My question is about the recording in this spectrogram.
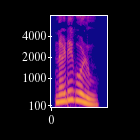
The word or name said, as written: ನುಡಿಗಲ್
